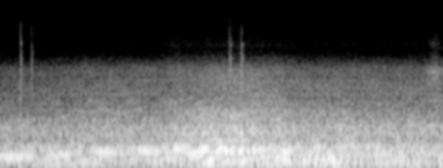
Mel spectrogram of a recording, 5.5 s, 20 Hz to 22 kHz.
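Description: A Mercedes CLK63 AMG pulls hard under acceleration in manual mode, its engine note climbing steadily and loud with a quick gear change partway through, heard from inside the car.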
